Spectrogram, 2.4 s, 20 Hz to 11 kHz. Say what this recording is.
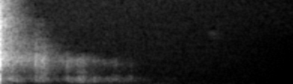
niolon valley 2
popped a balloon in this valley in the National park Le Rove in South of France
Recorded on a zoom H2n in Mid Side mode
convolution, echo, impulse, impulse-response, nature, outdoors, reverb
